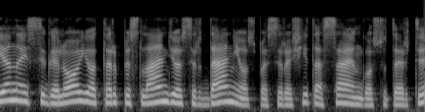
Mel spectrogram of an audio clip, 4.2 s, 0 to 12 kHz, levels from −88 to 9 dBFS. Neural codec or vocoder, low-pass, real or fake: codec, 16 kHz, 8 kbps, FunCodec, trained on Chinese and English, 25 frames a second; 7.2 kHz; fake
